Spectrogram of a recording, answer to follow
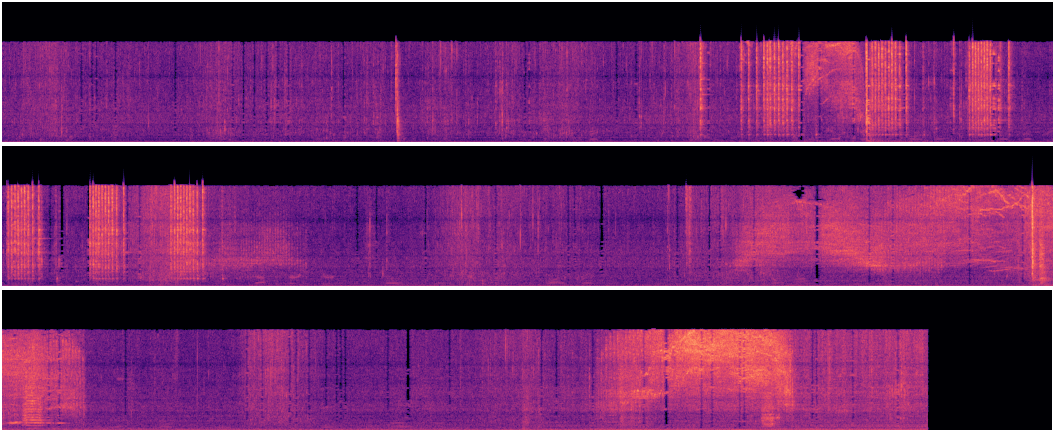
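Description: Boat engine idling low and steady as the deck boat is driven slowly onto its trailer, with a run of sharp knocks about a third of the way in.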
